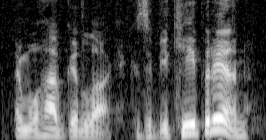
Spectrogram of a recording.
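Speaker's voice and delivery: normal talking voice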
